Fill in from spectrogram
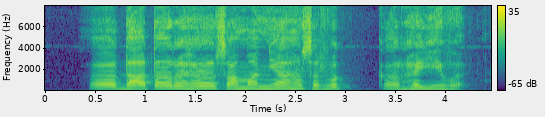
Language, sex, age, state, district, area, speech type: Sanskrit, male, 60+, Karnataka, Mysore, urban, spontaneous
